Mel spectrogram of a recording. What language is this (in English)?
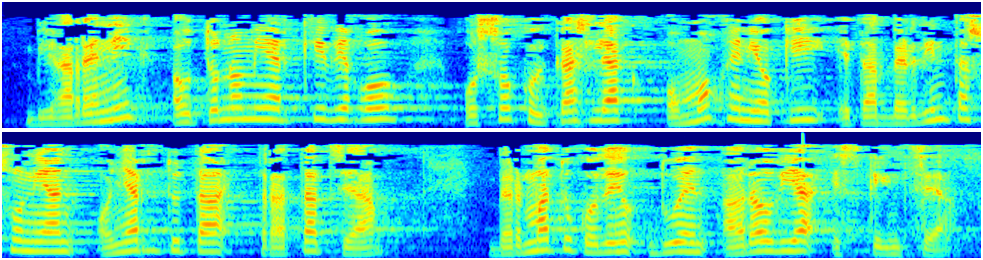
Basque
